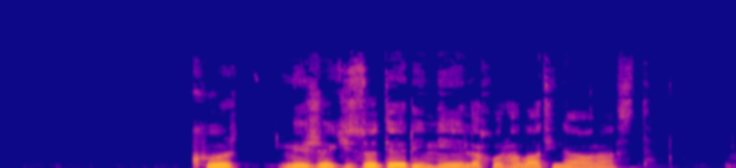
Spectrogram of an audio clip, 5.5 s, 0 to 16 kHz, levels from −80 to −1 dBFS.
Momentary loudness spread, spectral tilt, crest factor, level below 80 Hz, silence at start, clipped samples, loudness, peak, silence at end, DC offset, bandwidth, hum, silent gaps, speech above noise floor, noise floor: 12 LU; -7.5 dB/octave; 16 dB; -72 dBFS; 1.45 s; under 0.1%; -21 LUFS; -6 dBFS; 0.8 s; under 0.1%; 10.5 kHz; none; none; 56 dB; -76 dBFS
